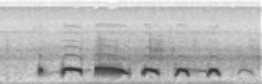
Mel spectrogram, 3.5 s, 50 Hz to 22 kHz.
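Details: Spotted dove singing in the three-note 'kuk 3' style of Java: soft, hollow coos around mid-low pitch, one drawn-out purring note among shorter arched coos, about six notes in under three seconds, quiet background.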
